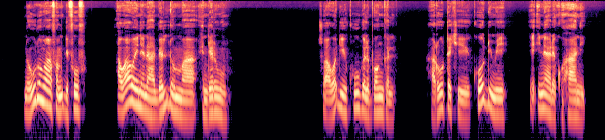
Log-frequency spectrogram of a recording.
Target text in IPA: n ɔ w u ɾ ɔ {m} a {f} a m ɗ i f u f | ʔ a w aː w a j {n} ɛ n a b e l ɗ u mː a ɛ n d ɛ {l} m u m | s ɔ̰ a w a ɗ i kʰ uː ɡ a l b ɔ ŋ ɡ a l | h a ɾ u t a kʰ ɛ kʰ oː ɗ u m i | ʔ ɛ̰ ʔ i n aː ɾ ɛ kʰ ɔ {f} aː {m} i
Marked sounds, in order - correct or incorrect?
correct, correct, correct, incorrect, incorrect, incorrect

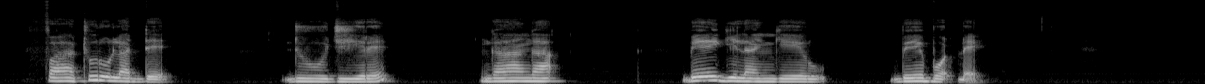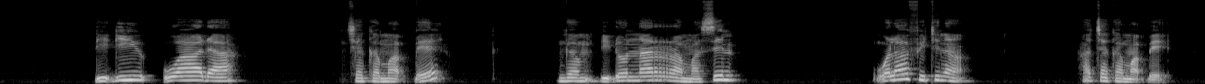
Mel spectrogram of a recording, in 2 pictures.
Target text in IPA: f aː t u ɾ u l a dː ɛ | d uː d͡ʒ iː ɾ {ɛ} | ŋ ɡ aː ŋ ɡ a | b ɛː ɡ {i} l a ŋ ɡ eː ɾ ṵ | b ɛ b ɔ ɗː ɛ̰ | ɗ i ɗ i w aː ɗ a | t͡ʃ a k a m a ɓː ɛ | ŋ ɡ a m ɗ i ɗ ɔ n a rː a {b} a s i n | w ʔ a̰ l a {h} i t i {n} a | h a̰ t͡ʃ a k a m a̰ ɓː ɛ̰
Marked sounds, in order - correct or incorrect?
correct, correct, incorrect, incorrect, correct

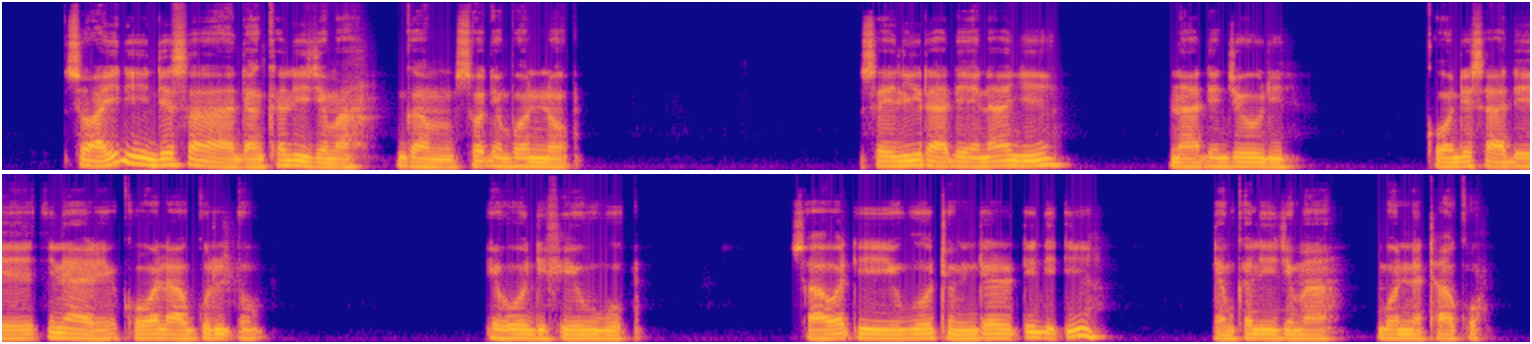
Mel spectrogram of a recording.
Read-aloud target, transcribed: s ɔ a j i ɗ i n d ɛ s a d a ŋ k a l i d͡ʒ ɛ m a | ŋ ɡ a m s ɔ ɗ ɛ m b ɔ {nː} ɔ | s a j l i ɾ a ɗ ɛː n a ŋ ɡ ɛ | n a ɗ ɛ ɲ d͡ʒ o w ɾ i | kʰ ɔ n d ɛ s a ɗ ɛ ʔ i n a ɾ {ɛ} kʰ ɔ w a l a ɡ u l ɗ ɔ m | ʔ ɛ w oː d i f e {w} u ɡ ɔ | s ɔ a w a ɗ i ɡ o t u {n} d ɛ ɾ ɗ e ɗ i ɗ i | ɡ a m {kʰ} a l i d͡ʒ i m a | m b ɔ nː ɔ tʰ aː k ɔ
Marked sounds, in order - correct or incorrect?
correct, correct, correct, incorrect, incorrect

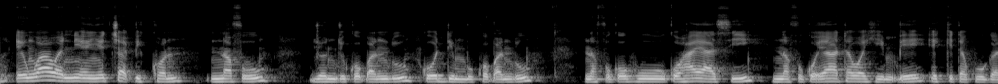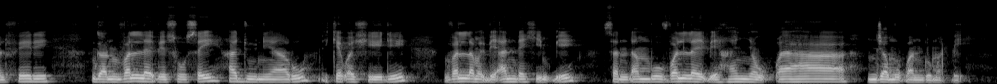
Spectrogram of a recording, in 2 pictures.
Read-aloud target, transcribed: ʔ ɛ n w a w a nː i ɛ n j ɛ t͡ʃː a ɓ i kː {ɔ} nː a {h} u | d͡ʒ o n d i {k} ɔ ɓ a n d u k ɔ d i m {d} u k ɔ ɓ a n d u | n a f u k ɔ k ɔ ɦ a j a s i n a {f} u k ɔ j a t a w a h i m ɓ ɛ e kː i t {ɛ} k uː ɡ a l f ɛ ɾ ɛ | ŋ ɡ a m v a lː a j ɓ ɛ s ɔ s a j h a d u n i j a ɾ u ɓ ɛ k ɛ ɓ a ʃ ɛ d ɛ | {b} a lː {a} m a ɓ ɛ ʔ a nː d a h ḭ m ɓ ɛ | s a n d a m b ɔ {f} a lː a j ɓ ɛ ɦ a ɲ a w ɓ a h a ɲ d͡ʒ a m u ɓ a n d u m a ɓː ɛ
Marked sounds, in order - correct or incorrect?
correct, incorrect, correct, incorrect, correct, incorrect, incorrect, correct, incorrect

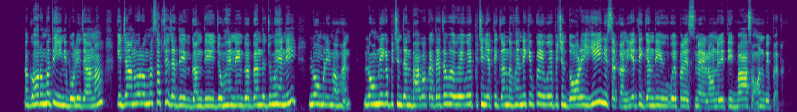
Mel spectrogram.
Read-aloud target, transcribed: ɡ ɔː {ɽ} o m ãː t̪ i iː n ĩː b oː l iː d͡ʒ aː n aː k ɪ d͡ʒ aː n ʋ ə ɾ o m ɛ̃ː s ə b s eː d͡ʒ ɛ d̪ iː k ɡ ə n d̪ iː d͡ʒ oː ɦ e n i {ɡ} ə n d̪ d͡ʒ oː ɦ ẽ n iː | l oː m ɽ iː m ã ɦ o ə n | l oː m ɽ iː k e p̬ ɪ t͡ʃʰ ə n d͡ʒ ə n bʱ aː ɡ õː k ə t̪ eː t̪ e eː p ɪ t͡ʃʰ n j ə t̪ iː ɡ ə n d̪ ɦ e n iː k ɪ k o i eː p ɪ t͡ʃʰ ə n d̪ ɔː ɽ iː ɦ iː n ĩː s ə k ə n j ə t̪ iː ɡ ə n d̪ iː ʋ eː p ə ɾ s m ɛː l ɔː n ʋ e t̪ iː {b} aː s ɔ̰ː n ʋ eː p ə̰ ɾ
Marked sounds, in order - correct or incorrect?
incorrect, correct, correct

